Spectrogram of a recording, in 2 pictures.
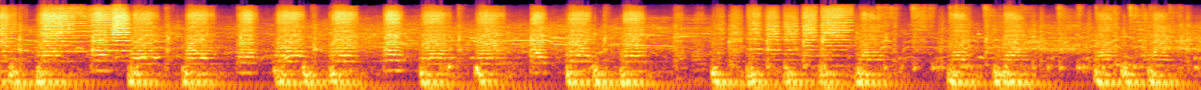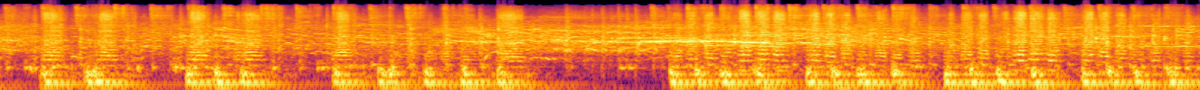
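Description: Marching band's brass section and drumline playing a hip-hop arrangement, with loud, repeated low drum hits under the horn lines. A crowd cheers along.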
